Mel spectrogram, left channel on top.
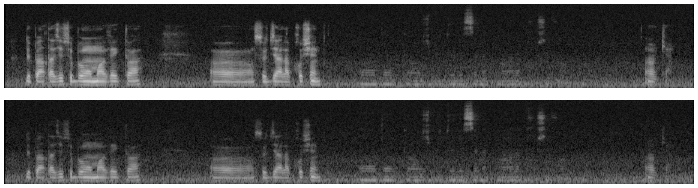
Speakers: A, on the left; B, on the right.
A: de partager ce bon moment avec toi. Euh, on se dit à la prochaine.
B: Ah d'accord, je vais te laisser maintenant, à la prochaine fois.
A: Ok.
